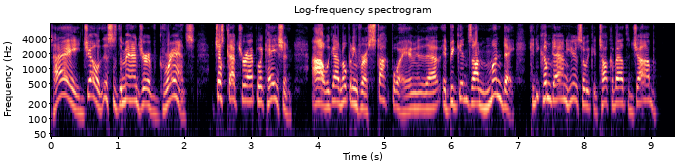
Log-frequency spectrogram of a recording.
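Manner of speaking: put-on cheerful, upbeat, jolly, hearty voice. Retelling a phone call from the manager, imitating a jolly voice. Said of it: "a jolly voice on the other end says".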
